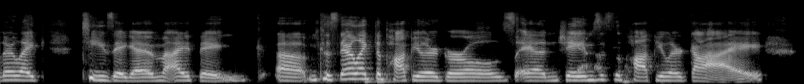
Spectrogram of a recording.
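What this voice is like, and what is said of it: Hoarse, mostly lost voice. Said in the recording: “my voice is still gone”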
